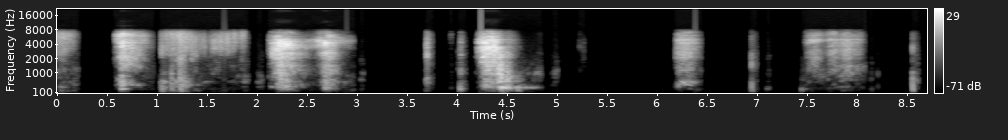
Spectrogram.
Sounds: Sniff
